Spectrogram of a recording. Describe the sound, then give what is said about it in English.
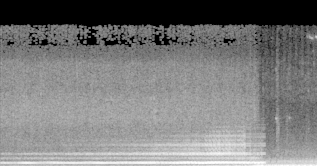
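A loud, steady mechanical whine rides over a deep engine rumble that builds and grows heavier, then cuts off abruptly near the end, from a dump truck used for trash collection. “I didn't realize trash trucks were so loud.”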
